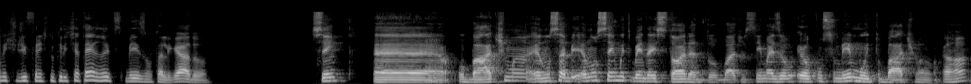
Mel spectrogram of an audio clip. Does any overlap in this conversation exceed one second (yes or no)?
no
